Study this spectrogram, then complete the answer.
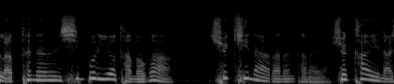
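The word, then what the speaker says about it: שכינה: 쉐카이나, 쉐키나라고 읽는데 이 말이 원래 어디서 나온 말이냐면 이웃집 사람을 샤켄이라고 읽어요.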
